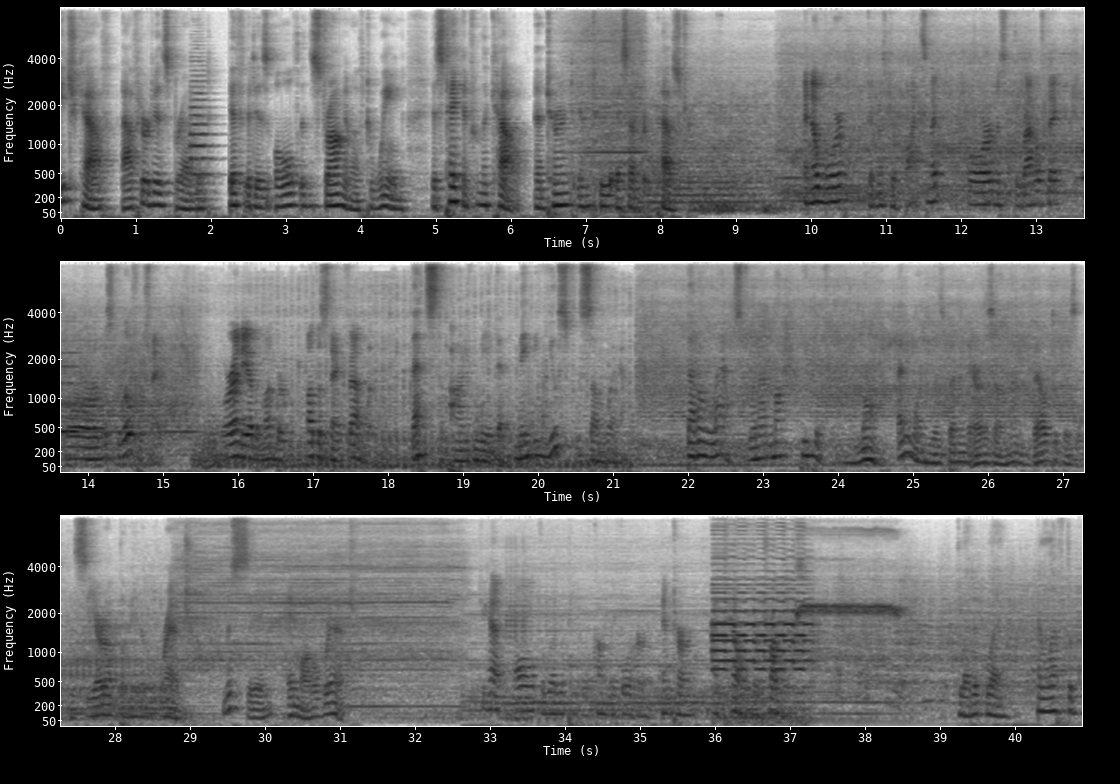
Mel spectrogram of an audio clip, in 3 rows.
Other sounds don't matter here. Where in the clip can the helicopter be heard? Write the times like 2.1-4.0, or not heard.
6.6-40.8.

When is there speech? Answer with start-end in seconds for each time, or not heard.
0.0-8.5, 9.9-15.2, 15.8-21.3, 21.9-31.3, 32.9-37.1, 39.3-40.8.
